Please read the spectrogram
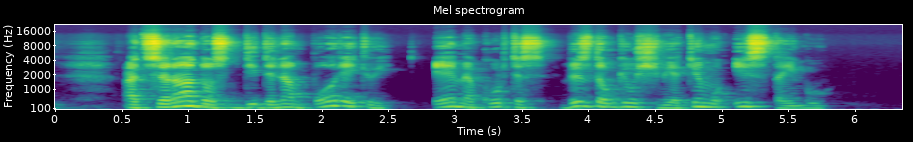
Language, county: Lithuanian, Klaipėda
